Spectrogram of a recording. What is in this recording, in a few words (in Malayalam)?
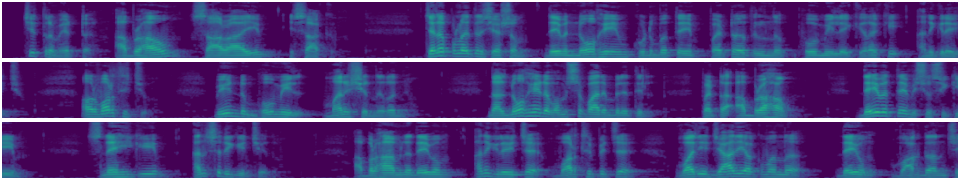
good news malayalam, drama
